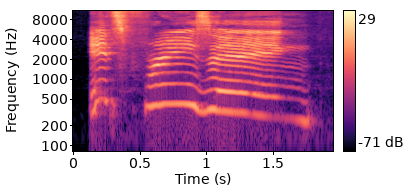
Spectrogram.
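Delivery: high, loud, drawn-out cry; a filly's slow high cry of shock. Acted. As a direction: wail it from the cold water. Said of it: "cried the filly".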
